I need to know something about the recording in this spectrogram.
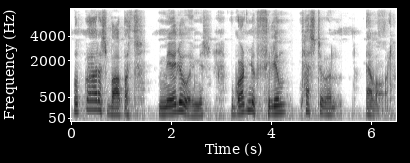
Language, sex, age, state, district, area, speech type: Kashmiri, male, 45-60, Jammu and Kashmir, Pulwama, rural, read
